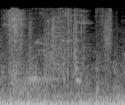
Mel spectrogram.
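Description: A jammed door mechanism in the sci-fi game Mass Effect Andromeda grinds and creaks with a steady mechanical rumble, close and continuous for the whole moment, with no voices over it.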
